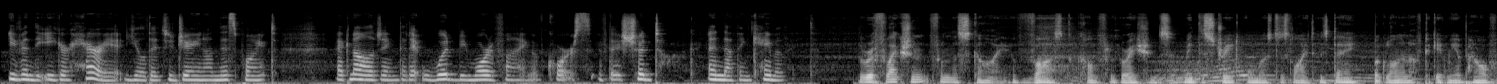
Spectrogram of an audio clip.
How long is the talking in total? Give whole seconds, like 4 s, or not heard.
15 s.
